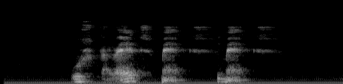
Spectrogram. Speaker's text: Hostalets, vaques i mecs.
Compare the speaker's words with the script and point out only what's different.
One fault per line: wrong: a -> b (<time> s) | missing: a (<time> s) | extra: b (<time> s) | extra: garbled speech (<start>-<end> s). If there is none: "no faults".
wrong: vaques -> mecs (1.7 s)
